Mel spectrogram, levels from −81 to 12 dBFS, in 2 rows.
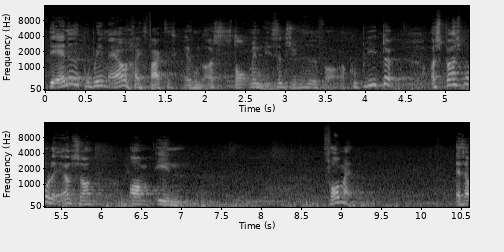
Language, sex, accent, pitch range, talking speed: Danish, male, native, 145-185 Hz, 155 wpm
